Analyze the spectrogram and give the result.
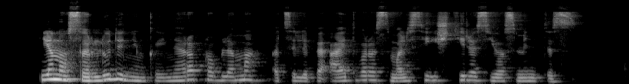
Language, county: Lithuanian, Vilnius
